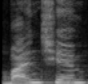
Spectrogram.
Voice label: "wan2quan2", Chinese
